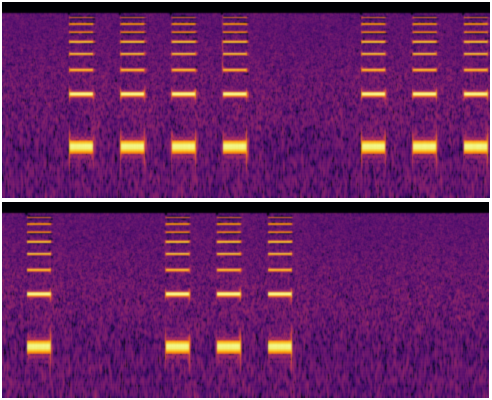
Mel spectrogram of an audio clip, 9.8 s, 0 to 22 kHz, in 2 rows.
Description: Beep code, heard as beeps from a small speaker, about 1060 Hz. 4-4-3. In Phoenix BIOS tables: maths coprocessor failure.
